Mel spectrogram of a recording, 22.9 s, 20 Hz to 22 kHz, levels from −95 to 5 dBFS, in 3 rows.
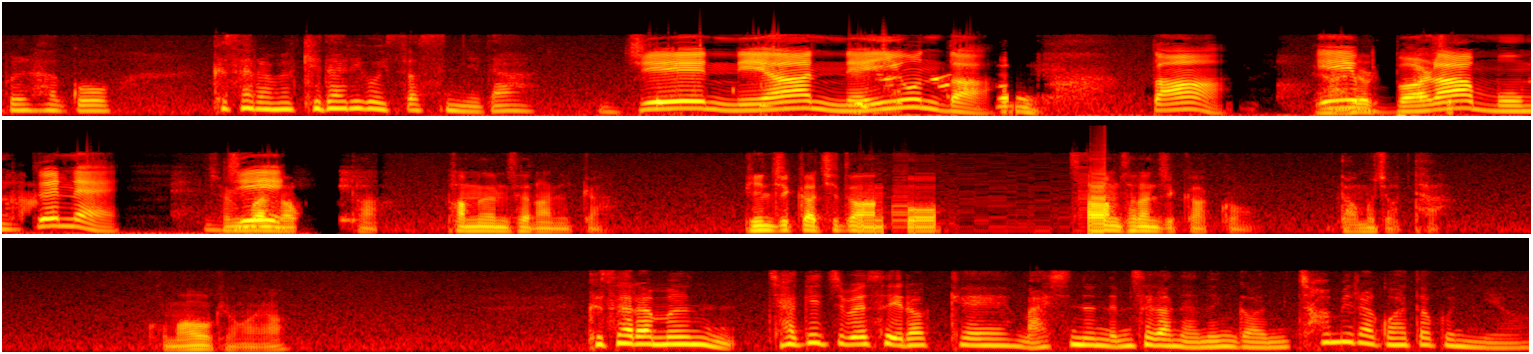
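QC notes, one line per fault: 3.61–5.24, 6.86–7.87 and 9.1–9.34 s: speech suppressed in double talk. The talker dips by around 40 dB, likely from the echo canceller ducking during overlap.
6.09–6.37 and 8.22–8.50 s: background gated by the echo canceller. The room sound drops by about 38 to 40 dB, then recovers. The spectrogram shows a blank band across all frequencies.
6.37–6.47 and 7.63–9.43 s: echo leak. A faint copy arrives 270 ms late, roughly 25 to 35 dB under the speech, likely residual loudspeaker echo. The spectrogram shows a weak, delayed formant shadow.
11.93–13.16 s: robotic sound from repeated short buffers. About 70% of the audio is repeated, likely 10 ms buffer repeats, imposing a 100 Hz metallic buzz. The spectrogram shows rigid, evenly spaced harmonic stripes.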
